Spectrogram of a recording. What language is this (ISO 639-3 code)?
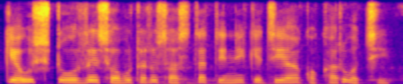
ori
